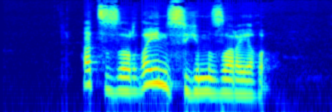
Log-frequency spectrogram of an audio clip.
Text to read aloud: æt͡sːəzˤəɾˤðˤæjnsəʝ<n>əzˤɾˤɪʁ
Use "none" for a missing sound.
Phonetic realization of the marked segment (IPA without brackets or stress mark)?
m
